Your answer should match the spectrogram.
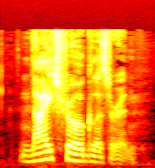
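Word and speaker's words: nitroglycerin: 노벨상을 만든 앨프레드 노벨은 발명가 겸 사업가로 위험물질인 니트로글리세린, 발음 어떻게 되나요, 영어로? – 나이트로글리세린. – 나이트로글리세린.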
